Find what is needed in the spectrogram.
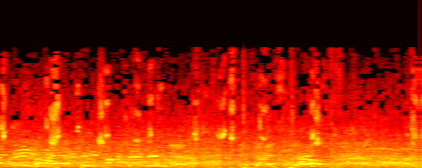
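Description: Basketball being dribbled on a hardwood arena court during live play, over a steady bed of arena crowd noise and voices.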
